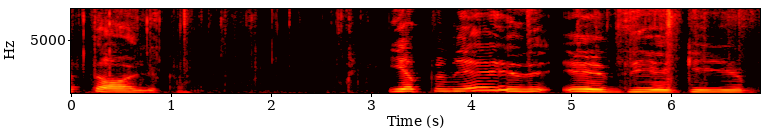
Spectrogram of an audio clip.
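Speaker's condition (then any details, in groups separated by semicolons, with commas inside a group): Paralysis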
